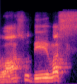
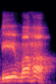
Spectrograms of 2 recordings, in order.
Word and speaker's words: वासुदेवः: Vasudevas Sarvamiti. Visarga. वासुदेवः सर्वमिति. No. Instead of Visarga, you have to chant Sakara, Amma. वासुदेवः सर्वमिति. No, Amma. You are chanting Devaha.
